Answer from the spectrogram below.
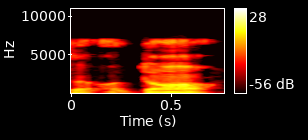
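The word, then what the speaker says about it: אדר: It's Adar, this is how you pronounce it, Adar, Aleph, Dalet, and Resh.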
